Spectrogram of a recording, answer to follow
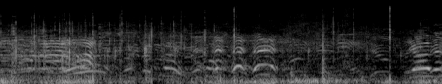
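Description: Several people shouting and cheering at once as a penalty kick goes in for a goal, with short excited calls overlapping over a low rumble. A single sharp knock comes near the end.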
